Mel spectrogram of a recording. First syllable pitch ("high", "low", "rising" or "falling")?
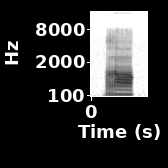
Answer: high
